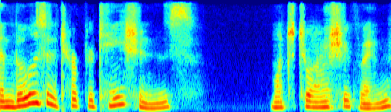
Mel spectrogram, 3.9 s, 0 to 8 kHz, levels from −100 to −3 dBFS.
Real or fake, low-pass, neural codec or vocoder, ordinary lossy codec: fake; 7.2 kHz; codec, 24 kHz, 0.9 kbps, WavTokenizer, medium music audio release; AAC, 32 kbps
